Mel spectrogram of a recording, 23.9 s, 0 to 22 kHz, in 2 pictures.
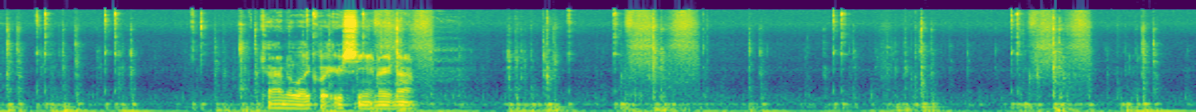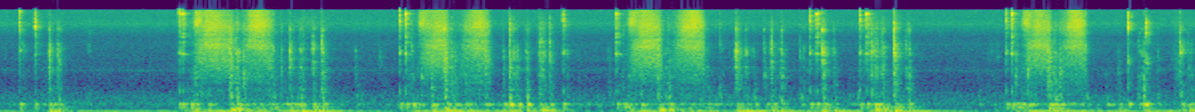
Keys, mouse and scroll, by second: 0.0-2.1 typing, 3.1 s, 3.9 ctrl+KP_3, 5.0 a, 5.2 a, 5.4 b, 6.5 ctrl+KP_1, 7.4 s, 8.9 g, 10.5 ctrl+KP_3, 11.2 s, 12.4 s, 14.2 ctrl+KP_1, 14.8 s, 16.3 ctrl+KP_3, 16.9 a, 17.2 a, 17.3 b, 18.5 ctrl+KP_1, 19.2 s, 20.1 s, 20.6 g, 22.4 ctrl+KP_3, 23.3 shift+middle click, 23.8 g.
